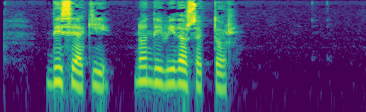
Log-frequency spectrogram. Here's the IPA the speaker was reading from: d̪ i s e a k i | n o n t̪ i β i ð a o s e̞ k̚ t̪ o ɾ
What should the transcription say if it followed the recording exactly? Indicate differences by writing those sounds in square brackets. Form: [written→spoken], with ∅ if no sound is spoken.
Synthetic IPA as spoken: d̪ i s e a k i | n o n [t̪→d̪] i β i ð a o s e̞ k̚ t̪ o ɾ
